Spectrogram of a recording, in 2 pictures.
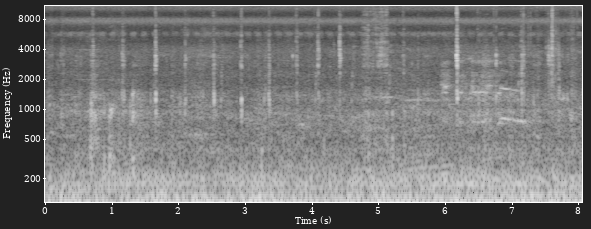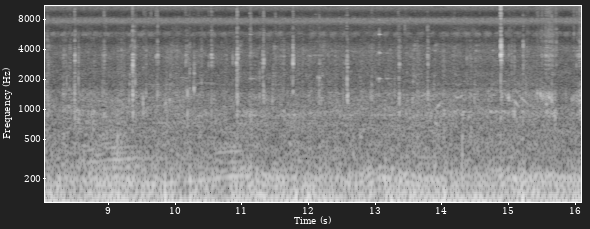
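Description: Close-up chewing and lip-smacking of fried fish and rice eaten by hand, many small wet clicks, over a steady low hum, with a chicken clucking now and then behind.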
